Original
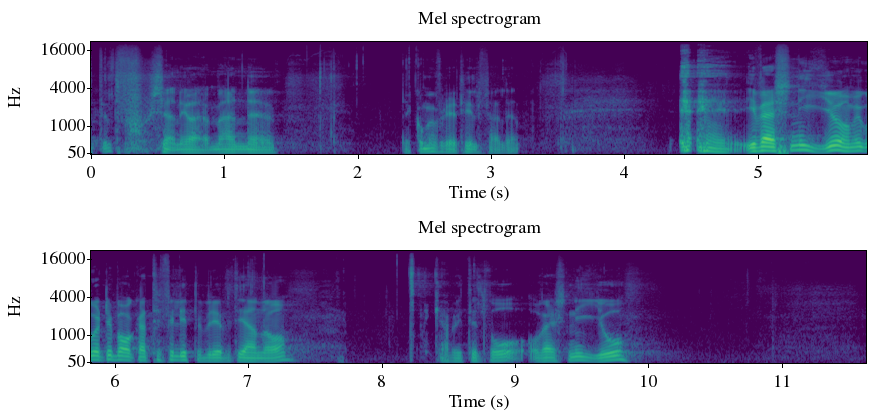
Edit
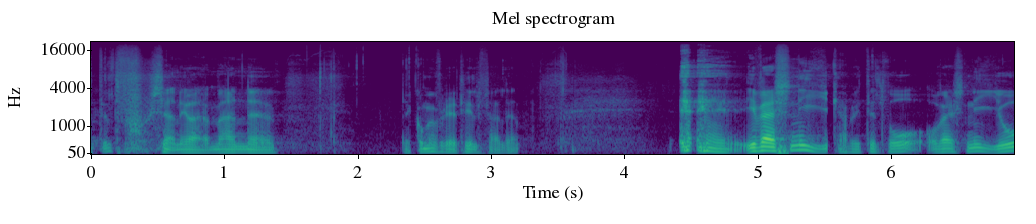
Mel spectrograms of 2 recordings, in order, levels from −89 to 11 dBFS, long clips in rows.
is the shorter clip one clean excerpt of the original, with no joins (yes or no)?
no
